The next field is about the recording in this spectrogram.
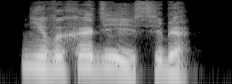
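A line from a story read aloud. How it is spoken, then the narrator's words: Quiet. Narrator (Russian): негромко сказала она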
